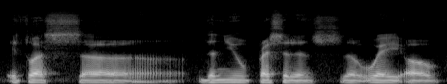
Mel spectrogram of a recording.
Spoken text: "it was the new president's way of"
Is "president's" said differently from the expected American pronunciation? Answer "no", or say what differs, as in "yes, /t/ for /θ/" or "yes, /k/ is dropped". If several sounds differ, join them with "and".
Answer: yes, /s/ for /z/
